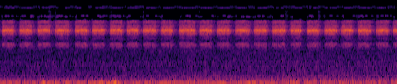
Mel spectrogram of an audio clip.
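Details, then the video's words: Italian park soundscape of cicadas: an intense, high, rapidly throbbing buzz with an even beat, over soft low wind noise. "Cicadas wind real atmosphere in an Italian park"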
